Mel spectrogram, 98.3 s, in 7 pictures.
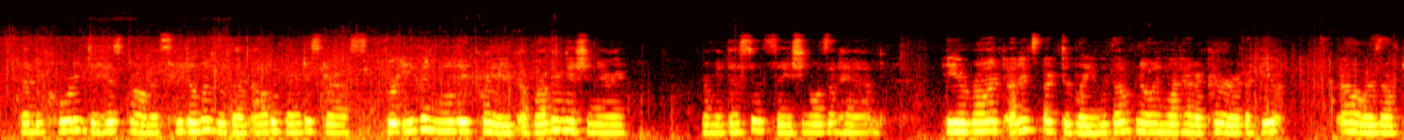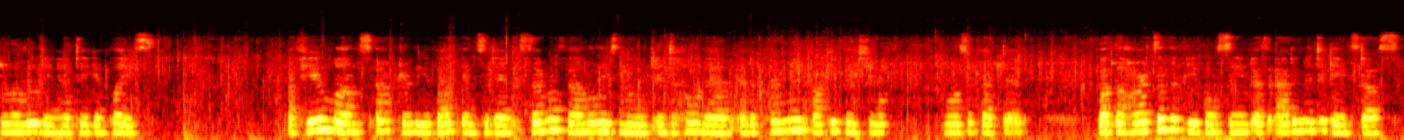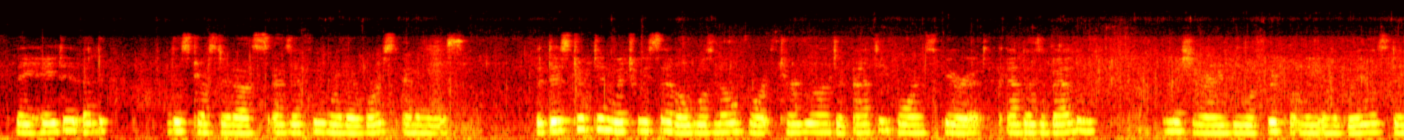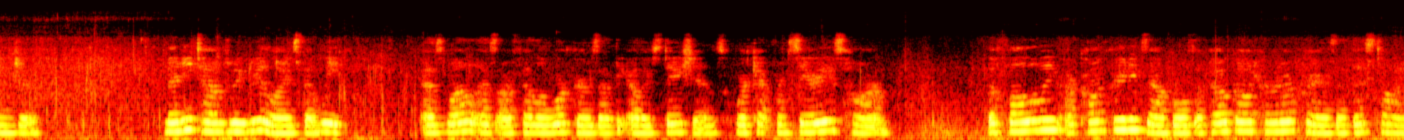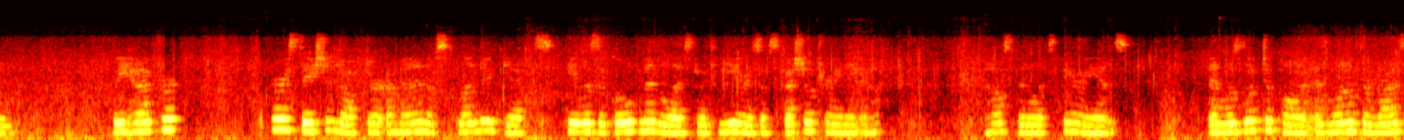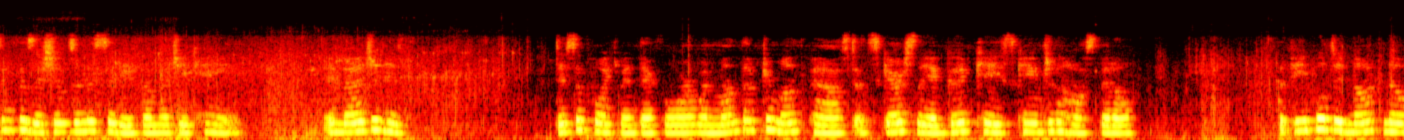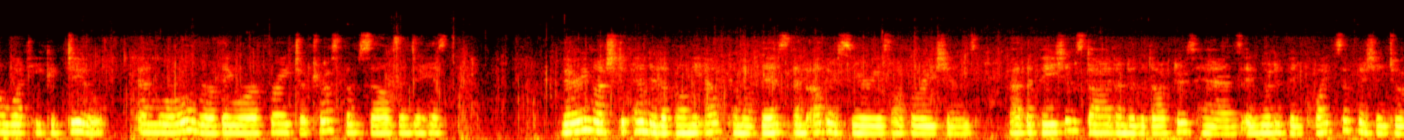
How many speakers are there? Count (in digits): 1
